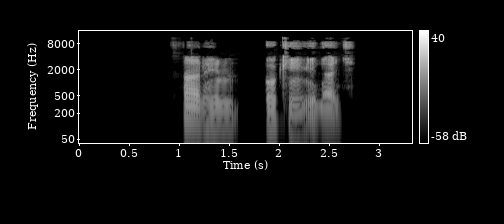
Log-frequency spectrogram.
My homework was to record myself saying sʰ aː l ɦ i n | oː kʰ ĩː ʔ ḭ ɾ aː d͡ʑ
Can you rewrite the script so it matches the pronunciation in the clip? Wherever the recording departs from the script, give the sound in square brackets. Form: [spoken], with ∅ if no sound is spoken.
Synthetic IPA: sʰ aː [ɾ] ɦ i n | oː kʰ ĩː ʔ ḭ [l] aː d͡ʑ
